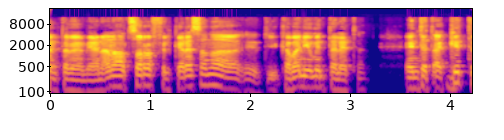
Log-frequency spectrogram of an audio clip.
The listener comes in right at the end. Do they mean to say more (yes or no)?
no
